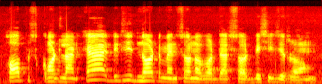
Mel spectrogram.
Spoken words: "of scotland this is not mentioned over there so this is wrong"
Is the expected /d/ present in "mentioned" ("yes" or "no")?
no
